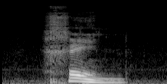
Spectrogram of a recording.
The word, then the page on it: geen: Dutch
